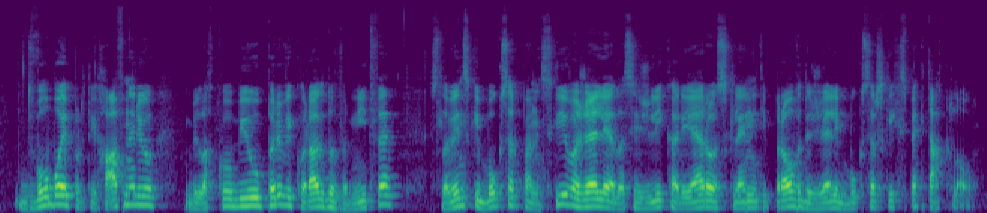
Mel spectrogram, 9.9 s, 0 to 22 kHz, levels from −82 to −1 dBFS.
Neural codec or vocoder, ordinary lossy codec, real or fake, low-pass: vocoder, 44.1 kHz, 128 mel bands every 256 samples, BigVGAN v2; none; fake; 19.8 kHz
